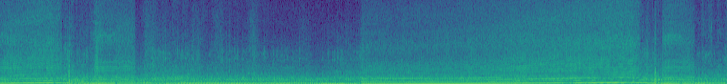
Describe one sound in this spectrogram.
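A gear shift clunks sharply.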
